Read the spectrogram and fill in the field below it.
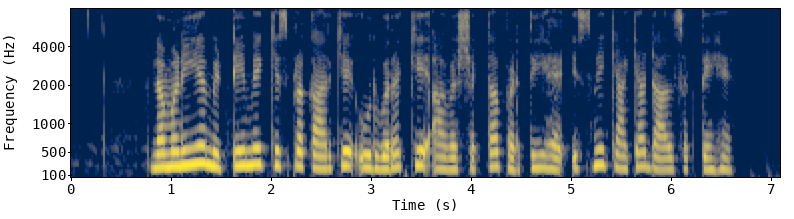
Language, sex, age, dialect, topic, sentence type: Hindi, female, 25-30, Garhwali, agriculture, question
